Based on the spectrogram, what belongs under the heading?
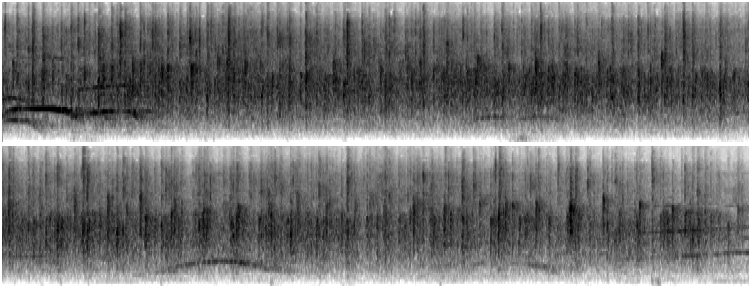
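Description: A large crowd applauds steadily and loudly for the full stretch, a dense wash of clapping with occasional whistles and cheers rising above it, and no one speaking.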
